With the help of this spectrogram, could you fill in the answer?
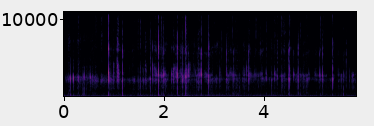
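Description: A small, hollow red plastic lid held in the hands is scratched and tapped with long painted nails. It makes quiet, bright, dry clicks and scratchy rustles in a quick, uneven stream over a steady low hum.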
